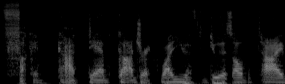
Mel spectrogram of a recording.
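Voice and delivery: very quiet, low grumbling mutter under breath. Voicing a bartender wiping the wall: muttering under her breath. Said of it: "underneath her breath".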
